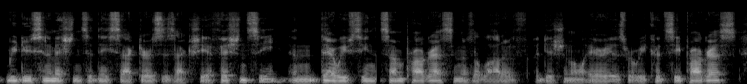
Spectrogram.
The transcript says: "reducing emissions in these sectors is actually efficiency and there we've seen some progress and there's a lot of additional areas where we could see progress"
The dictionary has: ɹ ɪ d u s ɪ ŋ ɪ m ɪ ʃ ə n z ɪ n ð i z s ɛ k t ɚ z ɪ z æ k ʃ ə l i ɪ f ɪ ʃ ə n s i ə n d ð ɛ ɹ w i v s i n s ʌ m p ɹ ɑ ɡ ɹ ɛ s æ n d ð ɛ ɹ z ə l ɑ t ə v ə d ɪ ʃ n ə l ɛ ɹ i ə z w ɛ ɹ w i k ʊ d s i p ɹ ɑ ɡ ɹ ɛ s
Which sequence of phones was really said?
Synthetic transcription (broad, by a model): ɹ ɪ d u s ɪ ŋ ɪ m ɪ ʃ n z ɪ n ð i z s ɛ k t ɚ z ɪ z æ k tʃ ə l i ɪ f ɪ ʃ n s i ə n ð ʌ ɹ w i v s i n s ʌ m p ɹ ɑ ɡ ɹ ɛ s n ð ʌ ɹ z ə l ɑ t ə v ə d ɪ ʃ n l ɛ ɹ i ə z w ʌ ɹ w i k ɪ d s i p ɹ ɑ ɡ ɹ ɛ s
